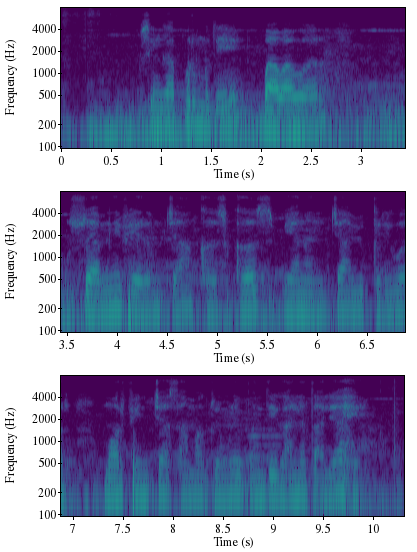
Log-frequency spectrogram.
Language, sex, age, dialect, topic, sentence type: Marathi, male, 56-60, Northern Konkan, agriculture, statement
